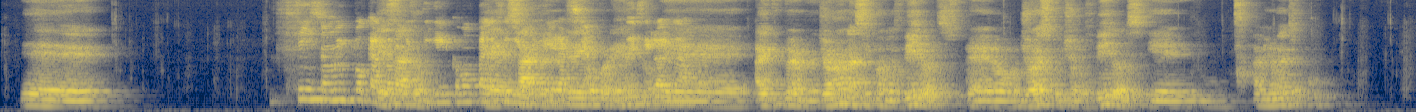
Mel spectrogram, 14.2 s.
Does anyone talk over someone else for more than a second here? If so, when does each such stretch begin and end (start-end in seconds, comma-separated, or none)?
4.8-7.1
